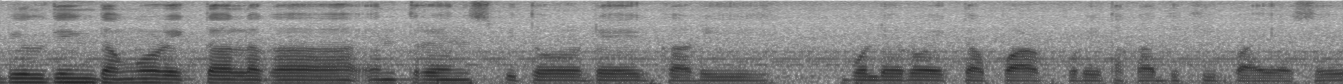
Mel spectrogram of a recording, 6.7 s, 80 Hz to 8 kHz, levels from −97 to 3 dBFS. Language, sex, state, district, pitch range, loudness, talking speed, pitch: Nagamese, male, Nagaland, Dimapur, 105-120 Hz, -17 LUFS, 145 wpm, 110 Hz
